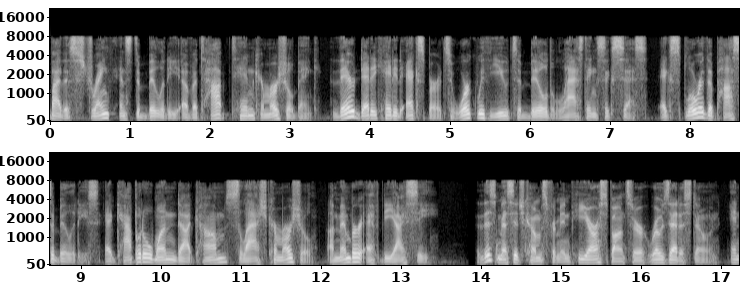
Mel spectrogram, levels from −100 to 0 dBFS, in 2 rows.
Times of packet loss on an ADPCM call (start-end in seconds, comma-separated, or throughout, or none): none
